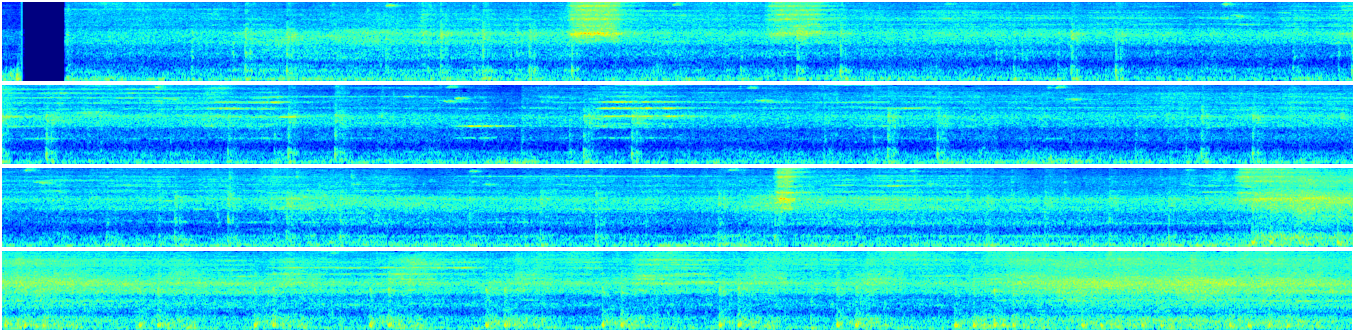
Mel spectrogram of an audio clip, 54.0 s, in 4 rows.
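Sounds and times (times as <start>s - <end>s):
wheels rumbling on rail: 0.0s - 54.0s
high-pitched wheel squeals: 13.3s - 22.8s, 34.8s - 36.7s.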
